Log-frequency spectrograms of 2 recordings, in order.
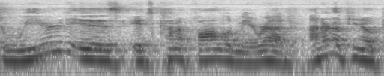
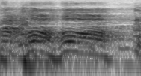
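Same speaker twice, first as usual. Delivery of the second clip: loud, higher fake ha ha; mock laugh; 9 semitones higher, 14 dB louder than usual. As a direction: laugh at him mockingly. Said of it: "And he goes".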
